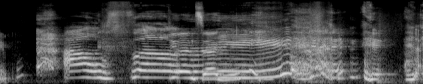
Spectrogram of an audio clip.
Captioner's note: laughs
